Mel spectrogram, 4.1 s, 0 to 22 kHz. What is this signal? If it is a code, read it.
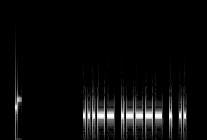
Morse code, heard as a keyed tone, about 25 wpm, 700 Hz. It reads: 31EI
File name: practice / 25wpm / Four Letter-Number Combinations - 25wpm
